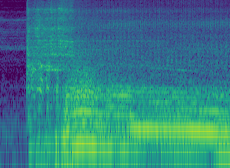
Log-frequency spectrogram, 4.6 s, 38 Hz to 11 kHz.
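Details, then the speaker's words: Nissan RB25 with small camshafts, Plazmaman throttle body, aftermarket ECU and no idle control valve, first cold start of the day at about 15°C: quick crank, then a steady, even idle with no hunting. Healthy. "That is literally first start, first crank for the day. We haven't started it."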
